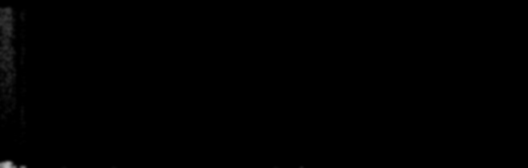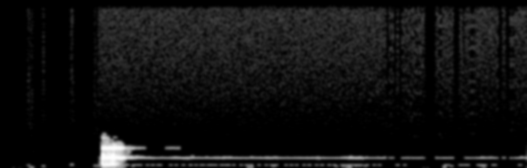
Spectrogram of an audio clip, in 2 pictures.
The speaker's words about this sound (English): So let me go ahead and start here in the room and I'll ring the bell to bring us back.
